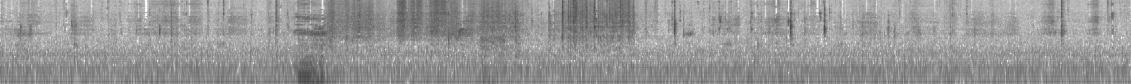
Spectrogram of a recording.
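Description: Close-up chewing of a pretzel-bun bacon cheeseburger: bites, soft crunching and wet mouth sounds, with a short voiced hum about four and a half seconds in and a few small lip clicks later on.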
